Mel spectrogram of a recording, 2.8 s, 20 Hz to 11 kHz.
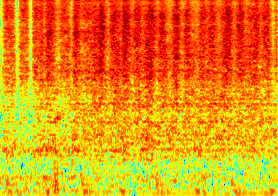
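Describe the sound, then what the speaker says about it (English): Light hand sanding with 120 grit sandpaper on painted car bodywork for stone chip repair, a steady, close rhythmic rasping of back-and-forth strokes at low volume, with no voices. "light sanding with some 120"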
